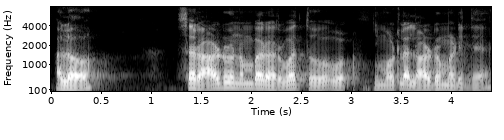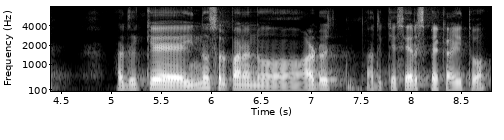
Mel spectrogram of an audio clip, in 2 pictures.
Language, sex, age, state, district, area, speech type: Kannada, male, 18-30, Karnataka, Tumkur, urban, spontaneous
